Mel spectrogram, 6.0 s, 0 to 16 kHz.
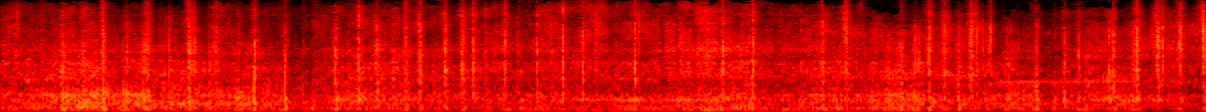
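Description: Engine of a drifting BMW 3 Series held at high revs as the car slides in circles with its rear tyres spinning and smoking; the engine note wavers as the throttle is worked, with many sharp crackles through it.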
